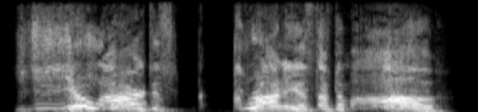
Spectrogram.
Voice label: Death Squad Taunt; Vem Tabook; Warframe; en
